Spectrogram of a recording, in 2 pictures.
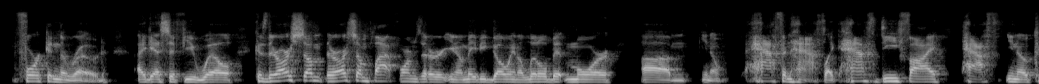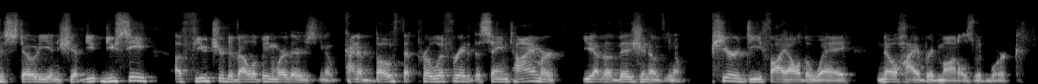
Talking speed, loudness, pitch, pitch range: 225 wpm, -23 LUFS, 120 Hz, 110-140 Hz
